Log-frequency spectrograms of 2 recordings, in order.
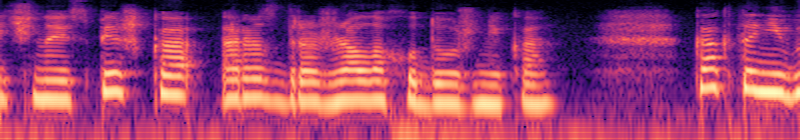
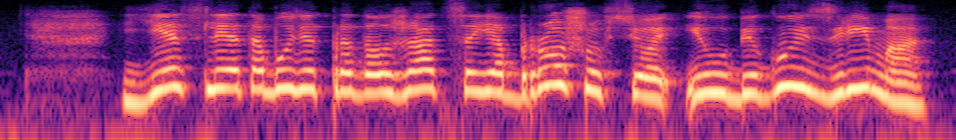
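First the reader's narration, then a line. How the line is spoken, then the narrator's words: Furious, exasperated shout. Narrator (Russian): крикнул Микеланджело, выведенный из себя неистовым стуком в дверь и окриками папы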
